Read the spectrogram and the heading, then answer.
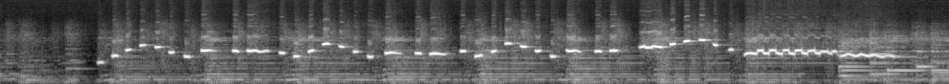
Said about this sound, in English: If so, here's the way you'd whistle at that fine animal. A little Scotty is very popular. They make a wonderful dog and a marvelous companion, especially for the children.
